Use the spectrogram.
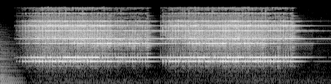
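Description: An old-fashioned telephone bell rings loudly in two long, rapidly trilling bursts separated by a brief pause, with no voices present.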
